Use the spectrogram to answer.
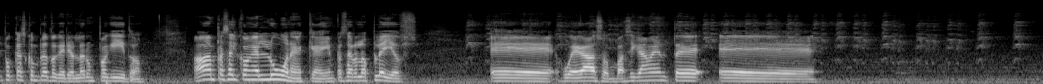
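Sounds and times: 
speech: 0:00.0 - 0:04.2, 0:04.9 - 0:08.3
steady low mechanical rumble: 0:00.0 - 0:10.4
birds chirping: 0:01.5 - 0:10.4.

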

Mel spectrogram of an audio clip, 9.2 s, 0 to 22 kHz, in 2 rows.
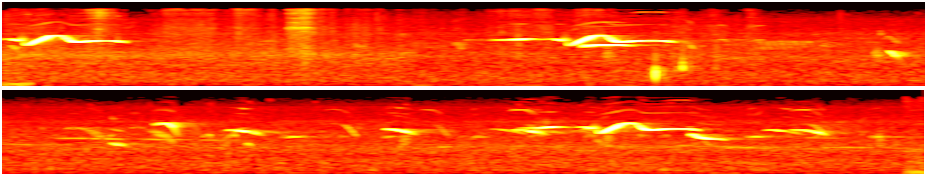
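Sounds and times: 
grey monjita giving short high whistled calls: 0:00.0 - 0:00.7, 0:02.3 - 0:03.6, 0:04.4 - 0:09.2
steady hiss: 0:00.0 - 0:09.2.

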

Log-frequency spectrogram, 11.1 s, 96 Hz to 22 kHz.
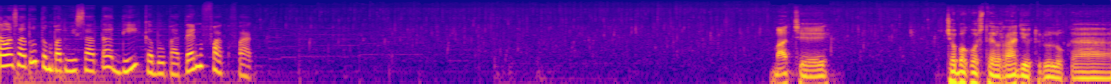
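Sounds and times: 
speech: 0:00.0 - 0:02.6, 0:07.7 - 0:08.4, 0:09.5 - 0:11.1
steady rain falling: 0:02.6 - 0:11.1.

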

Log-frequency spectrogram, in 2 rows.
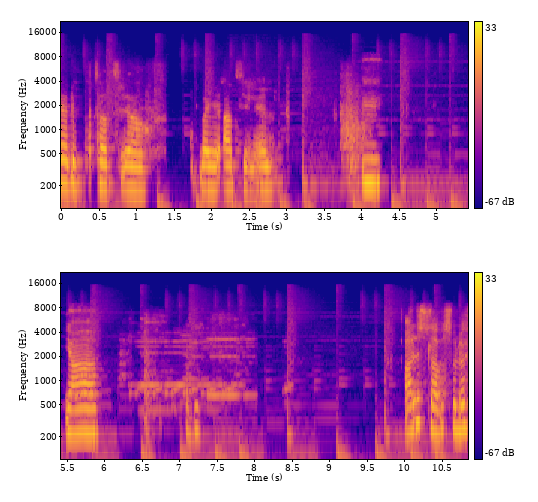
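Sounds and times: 
speech: 0:00.0 - 0:03.1, 0:03.8 - 0:04.4, 0:05.5 - 0:07.5, 0:10.0 - 0:10.8
phone ringing with melodic electronic ringtone: 0:06.4 - 0:08.6.

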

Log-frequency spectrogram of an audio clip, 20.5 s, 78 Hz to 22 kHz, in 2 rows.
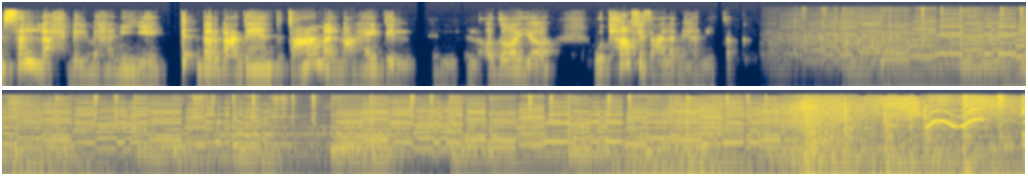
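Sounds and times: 
speech: 0:00.0 - 0:07.5
busy music-like background: 0:07.8 - 0:20.4
person whistling with strong vibrato: 0:12.5 - 0:14.2, 0:19.3 - 0:20.3.

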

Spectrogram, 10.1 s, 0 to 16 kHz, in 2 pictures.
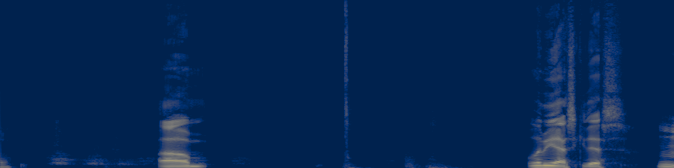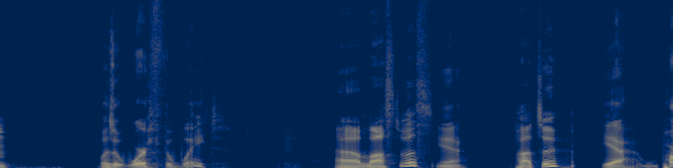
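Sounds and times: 
dog barking outside: 0:00.3 - 0:02.0, 0:02.8 - 0:03.2
speech: 0:01.2 - 0:01.6, 0:04.0 - 0:05.2, 0:05.8 - 0:06.8, 0:07.6 - 0:10.0.

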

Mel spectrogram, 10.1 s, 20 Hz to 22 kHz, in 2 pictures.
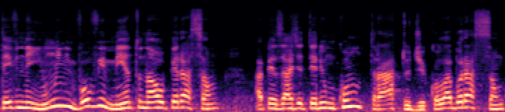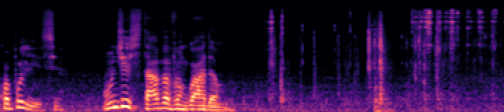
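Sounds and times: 
speech: 0:00.0 - 0:07.9
apartment door lock clunk: 0:07.6 - 0:10.0
keys jingling: 0:07.6 - 0:10.0.

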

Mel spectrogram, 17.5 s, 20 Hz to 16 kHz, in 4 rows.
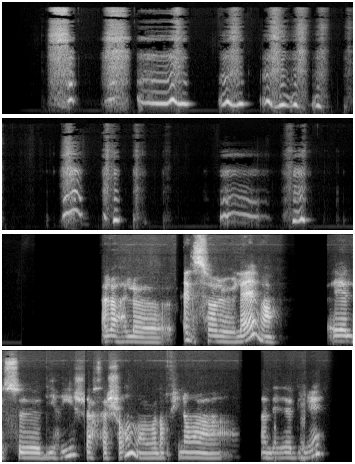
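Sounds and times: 
gasping breaths: 0:00.6 - 0:04.3
person sobbing muffled behind a closed bedroom door: 0:00.6 - 0:04.4, 0:05.2 - 0:06.2, 0:07.1 - 0:08.2
speech: 0:10.1 - 0:12.3, 0:12.9 - 0:17.2.

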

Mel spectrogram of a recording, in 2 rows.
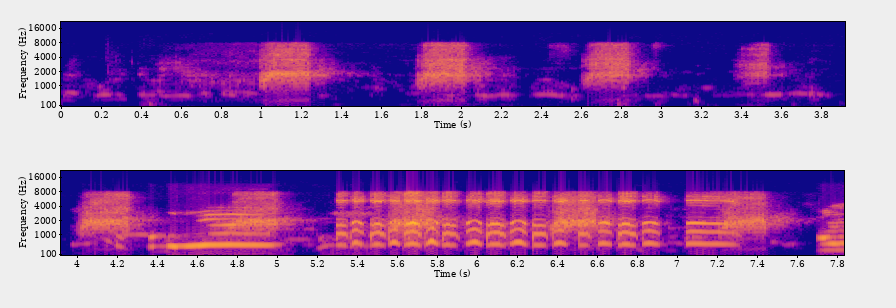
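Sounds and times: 
duckling quacking: 0:01.0 - 0:07.6
pulsed bouncy calls: 0:04.2 - 0:07.3.

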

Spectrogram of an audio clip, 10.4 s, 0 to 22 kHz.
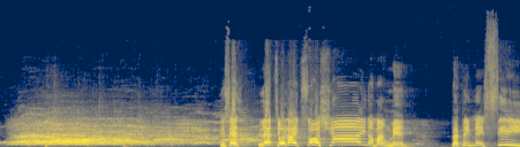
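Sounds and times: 
large audience screaming and cheering: 0:00.0 - 0:05.2
speech: 0:04.4 - 0:08.3, 0:09.0 - 0:10.4.

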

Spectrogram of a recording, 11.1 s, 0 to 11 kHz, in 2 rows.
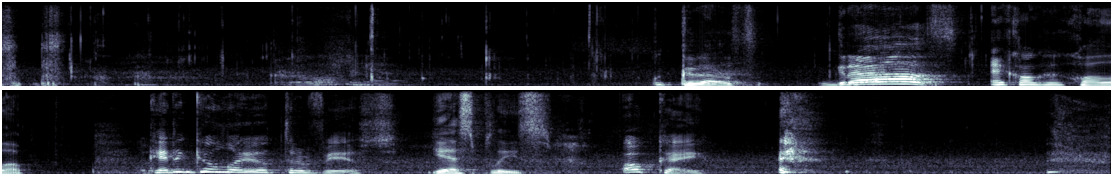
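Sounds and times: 
wet chewing of a gummy candy: 0:00.0 - 0:03.5
speech: 0:03.4 - 0:09.6.

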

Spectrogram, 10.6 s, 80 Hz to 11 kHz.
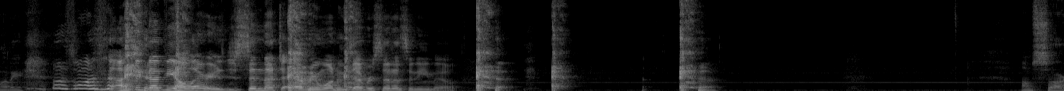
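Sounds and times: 
speech: 0:00.3 - 0:05.0, 0:10.3 - 0:10.6
person coughing into microphone: 0:01.2 - 0:02.1, 0:02.8 - 0:03.7, 0:04.8 - 0:05.8, 0:06.8 - 0:07.2.

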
